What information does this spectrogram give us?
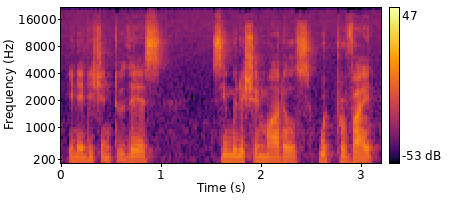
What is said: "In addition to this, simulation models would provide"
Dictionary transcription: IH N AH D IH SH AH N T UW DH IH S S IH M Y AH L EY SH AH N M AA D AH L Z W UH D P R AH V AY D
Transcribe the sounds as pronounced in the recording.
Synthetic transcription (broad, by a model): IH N AH D IH SH AH N T UW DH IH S S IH M Y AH L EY SH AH N M AA D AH L S W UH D P R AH V AY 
